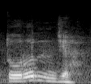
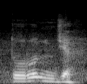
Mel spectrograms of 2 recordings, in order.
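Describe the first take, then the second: The two takes are said the same way.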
